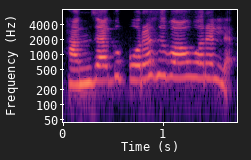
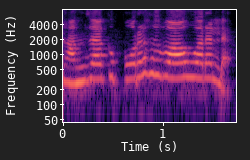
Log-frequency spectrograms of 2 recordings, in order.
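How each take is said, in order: No difference in how they are said.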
